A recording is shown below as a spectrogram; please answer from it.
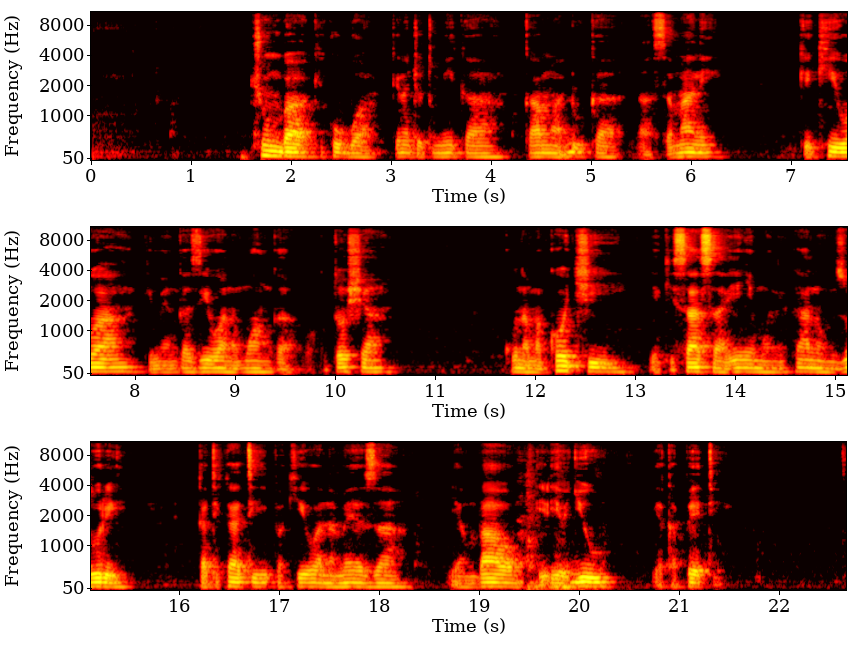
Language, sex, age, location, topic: Swahili, male, 25-35, Dar es Salaam, finance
